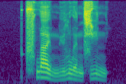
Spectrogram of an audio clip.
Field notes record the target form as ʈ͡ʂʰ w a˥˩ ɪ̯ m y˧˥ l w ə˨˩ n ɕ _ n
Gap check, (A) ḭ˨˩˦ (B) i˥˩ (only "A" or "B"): B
